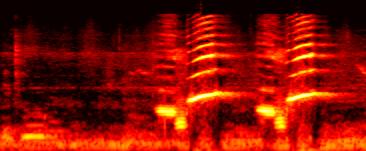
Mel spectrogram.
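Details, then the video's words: Common hill myna, natural lure song to set other mynas singing: two loud, clear whistled phrases about a second apart, each a low note followed by a ringing upward-sliding whistle, over a quiet low hum. "Pancingan suara burung beo masih alami kicauan burung beo"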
